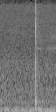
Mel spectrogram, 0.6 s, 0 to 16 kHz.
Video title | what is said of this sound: EPISOD 234 KOREAN CREAM CHEESE GARLIC BREAD | So kalau you knock dia, dia bunyi macam bunyi kosong, tu dah masak lah rotinya.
